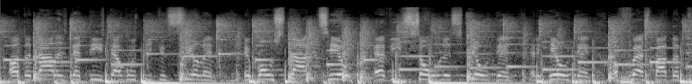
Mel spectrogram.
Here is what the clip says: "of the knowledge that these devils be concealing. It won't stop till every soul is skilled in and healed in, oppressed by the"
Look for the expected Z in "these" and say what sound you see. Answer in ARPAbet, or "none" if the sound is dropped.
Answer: Z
